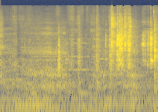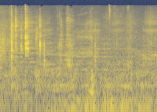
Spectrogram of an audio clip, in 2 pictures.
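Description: A knife sawing through a piece of cooked steak on a plate, with scraping and sharp clinks of the knife and fork against the plate, loudest about two to four seconds in.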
